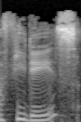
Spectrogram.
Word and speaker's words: Fides: Also die Lateiner sagen sogar Fides auf der zweiten Silbe.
